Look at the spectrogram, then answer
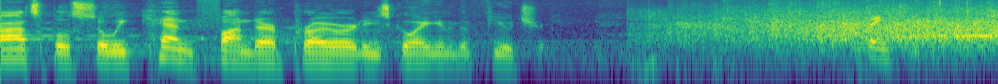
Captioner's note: audience applauds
